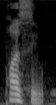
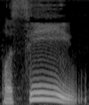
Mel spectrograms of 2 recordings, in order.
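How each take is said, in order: First: The stress is on the first syllable. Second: The stress is on the second syllable. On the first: The speaker calls it wrong. "don't uh, pronounce it as uh, perceive" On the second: The speaker calls it right. "You pronounce it as perceive"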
